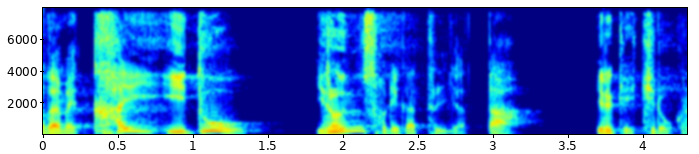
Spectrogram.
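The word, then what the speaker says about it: καὶ ἰδού: 아주 중요한 표현이 있습니다 헬라어로 발음하면 카이 이두 라고 하는 거예요 카이는 우리 말로 말하면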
